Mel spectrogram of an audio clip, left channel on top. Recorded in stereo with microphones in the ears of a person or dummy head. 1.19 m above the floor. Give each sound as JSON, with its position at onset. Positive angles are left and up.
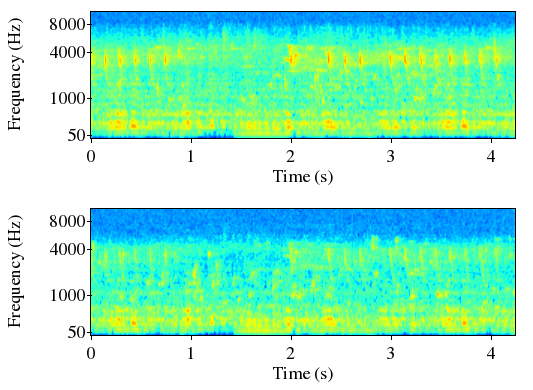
{"t": 0.0, "sound": "an insect", "side_deg": 45, "distance_m": 3.0}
